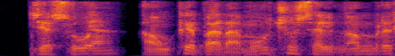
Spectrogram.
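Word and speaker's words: ישוע: que significa supuestamente salvación su pronunciación es en arameo yeshua aunque para muchos el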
